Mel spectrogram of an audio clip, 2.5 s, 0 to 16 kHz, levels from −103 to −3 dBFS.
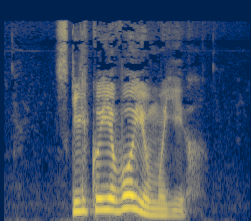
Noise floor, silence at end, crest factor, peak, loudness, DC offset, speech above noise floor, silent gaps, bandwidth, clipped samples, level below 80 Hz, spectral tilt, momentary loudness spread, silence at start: -65 dBFS; 0.7 s; 16 dB; -2 dBFS; -15 LUFS; under 0.1%; 51 dB; none; 11.5 kHz; under 0.1%; -52 dBFS; -6 dB/octave; 17 LU; 0.55 s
